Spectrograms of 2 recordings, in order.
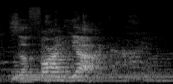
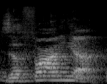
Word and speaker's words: Zephaniah: The Hebrew name is Zephaniah. Zephaniah. Everybody say Zephaniah. You spell that T-Z-E-P-H-A-N-Y-A-H.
